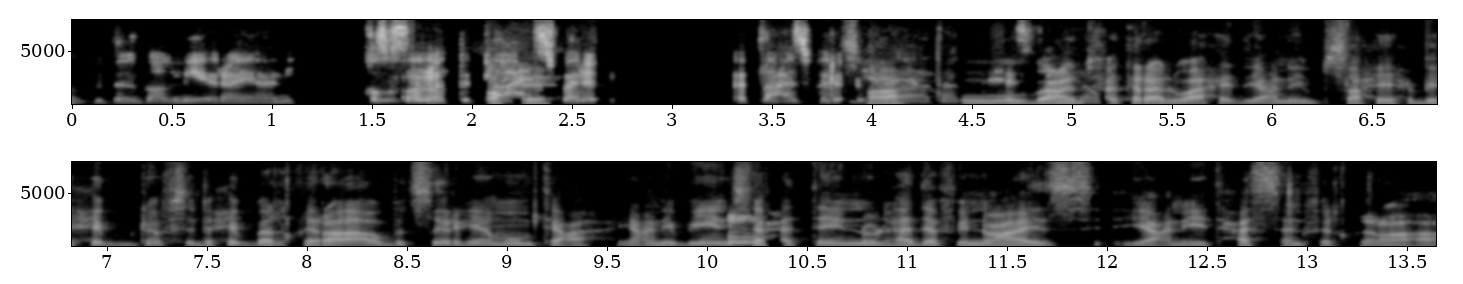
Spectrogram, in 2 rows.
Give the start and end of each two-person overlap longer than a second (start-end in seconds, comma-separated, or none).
3.8-5.1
